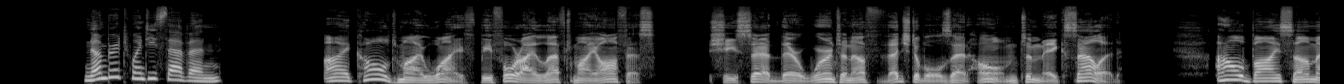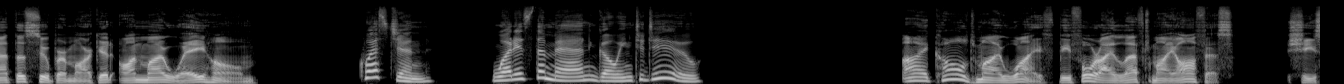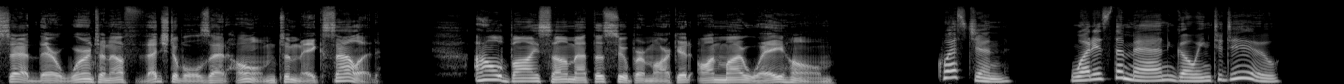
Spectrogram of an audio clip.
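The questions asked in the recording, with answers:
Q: What is the man going to do?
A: Buy vegetables at the supermarket.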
